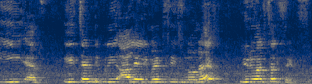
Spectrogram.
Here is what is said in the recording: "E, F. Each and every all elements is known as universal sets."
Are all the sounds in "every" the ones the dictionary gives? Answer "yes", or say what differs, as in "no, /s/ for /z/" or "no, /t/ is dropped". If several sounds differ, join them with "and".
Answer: no, /p/ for /v/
